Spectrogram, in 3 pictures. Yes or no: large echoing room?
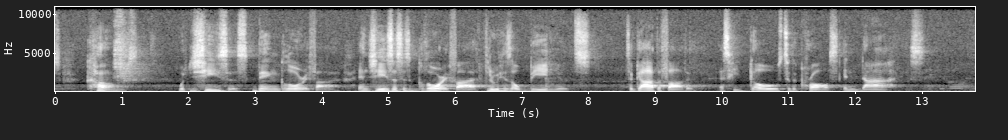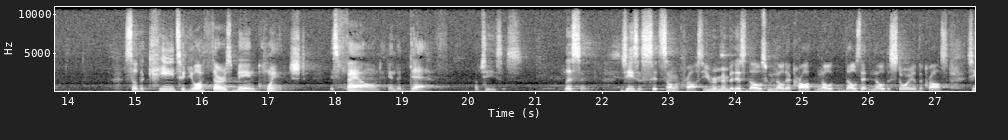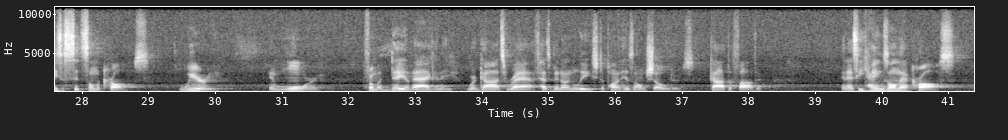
yes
